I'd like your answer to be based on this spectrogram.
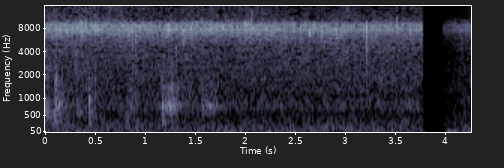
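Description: Sliced onions sauté in a pan, turning light golden, with a steady close hiss of frying and a few soft stirring clicks, ending in a brief silence.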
